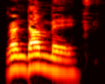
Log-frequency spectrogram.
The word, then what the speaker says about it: Randamie: R-A-N-D-A-M-I-E. Randame. – Jermande. Jermande. – Harambe. I was pronouncing like Harambe.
